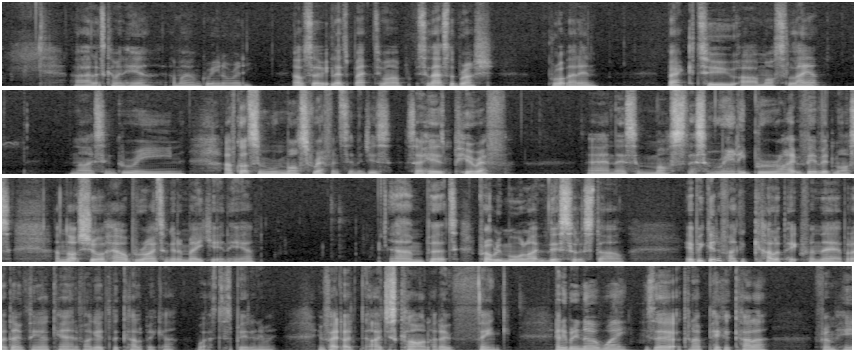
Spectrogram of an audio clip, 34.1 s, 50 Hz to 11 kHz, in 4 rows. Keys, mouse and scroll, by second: 0.0-8.8 ctrl+middle drag, 8.8-17.1 drag, 17.1 middle click, 17.6 scroll down 2, 18.0-27.1 middle drag, 27.1 click.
